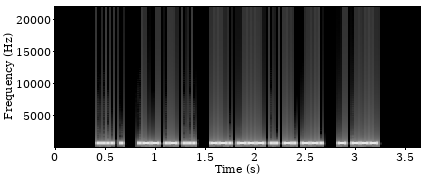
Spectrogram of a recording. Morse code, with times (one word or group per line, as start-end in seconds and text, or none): 0.4-0.7 HE
0.8-1.4 WAS
1.6-2.7 GOING
2.8-3.2 TO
